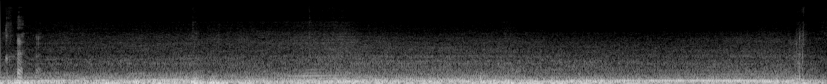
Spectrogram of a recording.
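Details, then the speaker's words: Toyota RAV4 on test drive after rear drive shaft installation, windows down: loud, raspy low rumble while driving and accelerating from a really bad exhaust leak; humming from a tire also noted. "all right so this uh vehicle got really bad exhaust leak I told the guy that needs to fix that leak it's really loud I don't know if you can hear it"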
